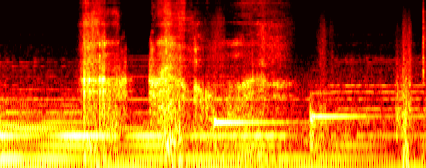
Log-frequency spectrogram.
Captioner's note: zombie growling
